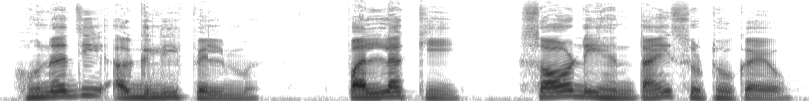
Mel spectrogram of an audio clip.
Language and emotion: Sindhi, neutral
